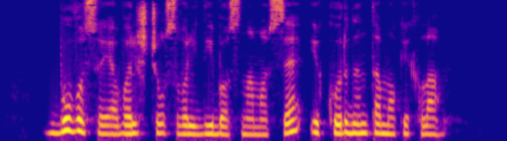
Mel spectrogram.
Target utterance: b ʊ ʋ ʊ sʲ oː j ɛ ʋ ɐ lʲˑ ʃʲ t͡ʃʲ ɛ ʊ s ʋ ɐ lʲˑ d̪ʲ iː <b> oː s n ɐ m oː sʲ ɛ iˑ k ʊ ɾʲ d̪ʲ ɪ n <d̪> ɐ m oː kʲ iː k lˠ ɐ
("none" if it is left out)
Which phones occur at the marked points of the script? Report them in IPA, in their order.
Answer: b, t̪

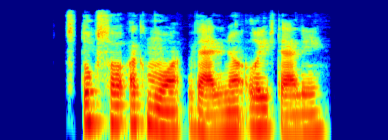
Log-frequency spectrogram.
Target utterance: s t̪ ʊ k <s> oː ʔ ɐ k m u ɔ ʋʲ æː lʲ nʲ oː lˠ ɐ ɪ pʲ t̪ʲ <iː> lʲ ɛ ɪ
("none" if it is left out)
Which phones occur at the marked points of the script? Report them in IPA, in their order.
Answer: s, æː

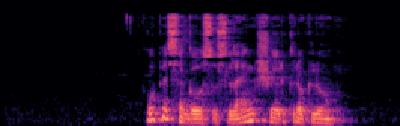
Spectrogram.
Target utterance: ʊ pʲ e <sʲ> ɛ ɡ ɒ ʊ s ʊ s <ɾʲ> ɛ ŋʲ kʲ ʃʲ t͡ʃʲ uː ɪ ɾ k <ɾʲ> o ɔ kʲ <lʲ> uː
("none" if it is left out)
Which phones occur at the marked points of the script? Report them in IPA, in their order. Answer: sʲ, lʲ, ɾʲ, lʲ

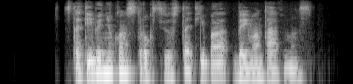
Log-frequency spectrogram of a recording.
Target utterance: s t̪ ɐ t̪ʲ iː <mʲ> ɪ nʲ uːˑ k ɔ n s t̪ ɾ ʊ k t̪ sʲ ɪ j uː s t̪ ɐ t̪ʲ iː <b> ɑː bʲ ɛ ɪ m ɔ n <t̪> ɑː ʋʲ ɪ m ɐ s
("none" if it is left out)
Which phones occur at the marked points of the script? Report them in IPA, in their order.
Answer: bʲ, b, t̪

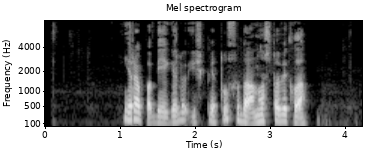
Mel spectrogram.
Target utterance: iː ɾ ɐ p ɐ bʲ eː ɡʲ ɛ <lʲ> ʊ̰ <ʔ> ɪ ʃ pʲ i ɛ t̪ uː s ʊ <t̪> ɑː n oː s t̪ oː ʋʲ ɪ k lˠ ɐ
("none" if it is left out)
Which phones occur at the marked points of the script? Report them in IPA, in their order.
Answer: lʲ, ʔ, d̪

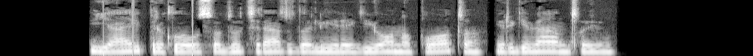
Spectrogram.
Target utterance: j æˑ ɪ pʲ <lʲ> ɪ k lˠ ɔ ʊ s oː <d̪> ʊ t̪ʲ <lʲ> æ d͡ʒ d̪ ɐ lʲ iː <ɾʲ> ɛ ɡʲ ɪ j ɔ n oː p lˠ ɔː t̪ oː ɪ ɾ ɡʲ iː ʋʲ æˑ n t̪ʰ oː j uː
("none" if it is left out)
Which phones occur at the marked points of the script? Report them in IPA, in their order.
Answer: ɾʲ, d̪, ɾʲ, ɾʲ

